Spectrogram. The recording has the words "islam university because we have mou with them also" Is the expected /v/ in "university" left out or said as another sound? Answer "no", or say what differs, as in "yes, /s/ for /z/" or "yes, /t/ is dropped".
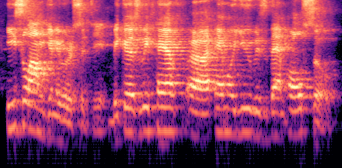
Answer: no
